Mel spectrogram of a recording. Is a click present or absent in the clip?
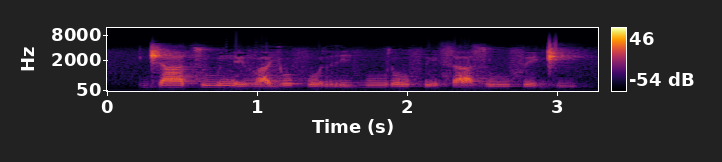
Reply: absent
